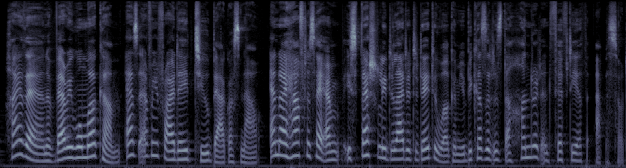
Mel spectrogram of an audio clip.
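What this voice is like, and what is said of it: Slightly raspy voice. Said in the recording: “my voice is slightly raspy”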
